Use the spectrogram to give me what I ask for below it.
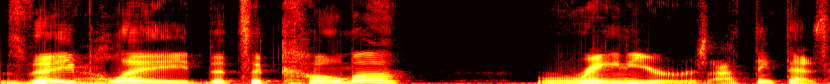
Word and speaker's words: Rainiers: They played the Tacoma Rainiers. I think that's how you say it. Yeah, it's like the mountain.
